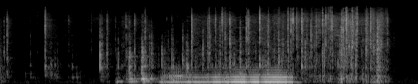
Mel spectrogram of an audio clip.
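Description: Metallic anti-static bag crinkling and crackling as it is torn open and a graphics card is pulled out of it. Midway, a man's voice holds a long hum for about a second and a half.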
